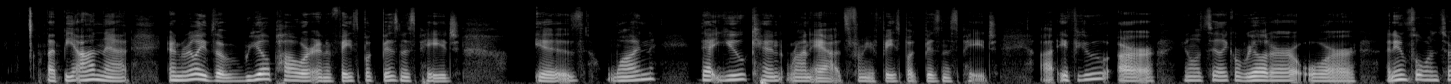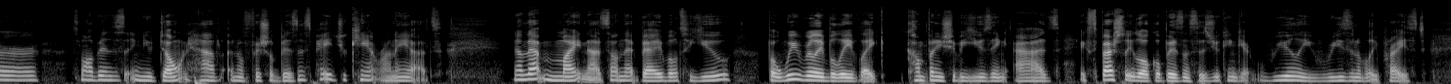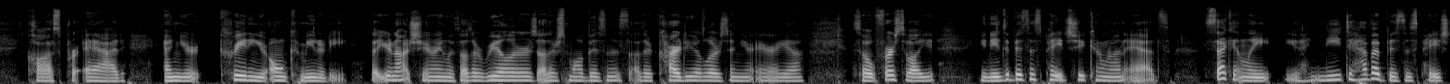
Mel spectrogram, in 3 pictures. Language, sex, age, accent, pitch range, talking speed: English, female, 40-59, American, 165-195 Hz, 180 wpm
